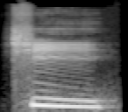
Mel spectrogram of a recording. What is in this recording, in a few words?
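"сии" Komi, female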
